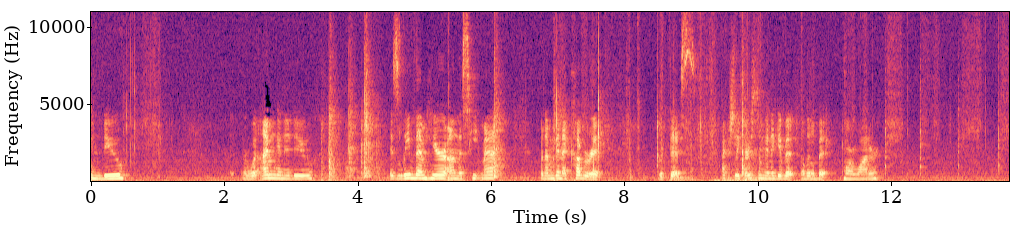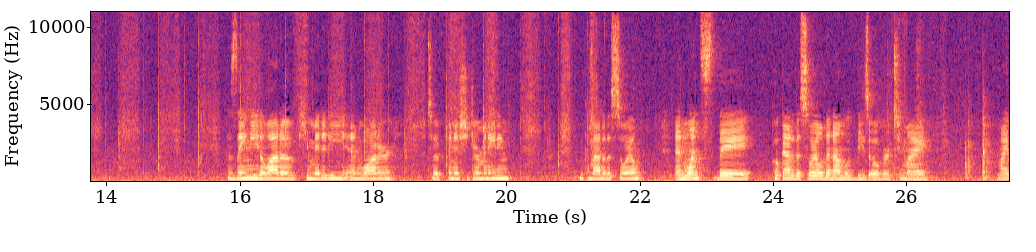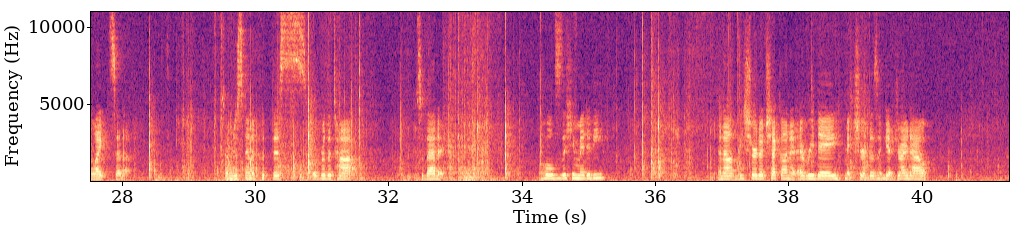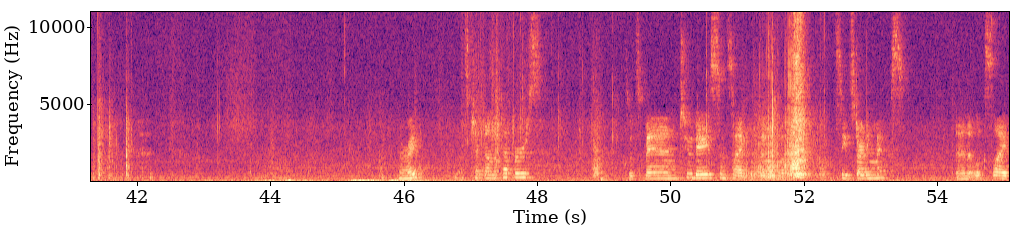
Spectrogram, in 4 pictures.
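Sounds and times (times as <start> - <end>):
blanket drawn over plastic: 51.1 - 52.3.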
